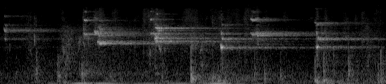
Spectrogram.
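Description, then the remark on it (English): A basketball sound effect: a ball bounces in uneven, repeated thumps, mixed with sharp, high-pitched sneaker squeaks over a low hum of background noise. No one speaks. “Basketball, give me the ball because I'm going to dunk it.”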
